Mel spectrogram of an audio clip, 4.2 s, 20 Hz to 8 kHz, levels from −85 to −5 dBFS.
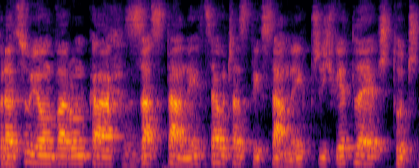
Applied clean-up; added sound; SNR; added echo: none; none; none; reverberation time 0.3 s.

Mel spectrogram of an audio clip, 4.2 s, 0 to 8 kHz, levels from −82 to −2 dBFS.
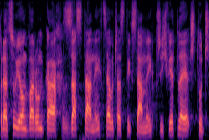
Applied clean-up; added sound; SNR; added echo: none; none; none; none.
